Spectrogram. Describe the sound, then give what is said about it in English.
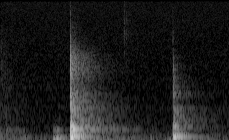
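Two slow, heavy knocks about a second apart, each a solid thud with a short resonant ring, like knuckles rapping on a wooden door, with no voices. “I believe the Holy Spirit can get on the outside of the door. Knock.”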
